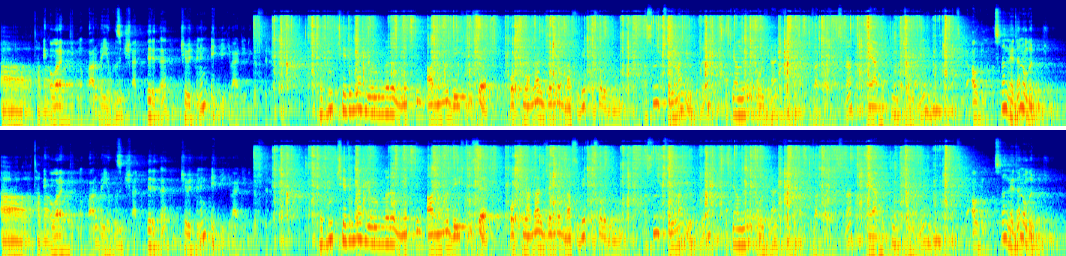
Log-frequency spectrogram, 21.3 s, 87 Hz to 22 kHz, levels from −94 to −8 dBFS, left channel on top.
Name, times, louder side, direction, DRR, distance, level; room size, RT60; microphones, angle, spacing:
voice 1, 0.0-1.1 6.4-12.5, right 1 dB, 25° right, 6 dB, 1.1 m, -31 dB
voice 2, 1.0-3.3 3.6-5.5 12.9-14.2 14.6-17.1 17.3-20.9, left 1 dB, 40° left, 5 dB, 1.7 m, -35 dB
sound 1, 5.1-19.1, left 3 dB, 25° left, 2.7 m, -30 dB
27.5 x 23.0 x 7.9 m, 2.5 s
head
